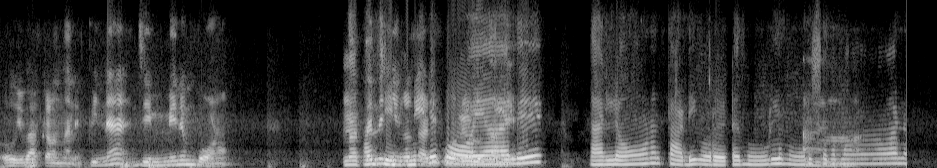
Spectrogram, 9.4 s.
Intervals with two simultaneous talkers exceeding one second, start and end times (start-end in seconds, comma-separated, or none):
3.7-5.2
